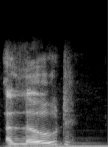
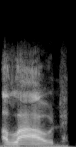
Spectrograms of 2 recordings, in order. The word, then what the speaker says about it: aloud: nice next is the word allowed instead of a load it's an ow sound aloud okay very good uh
